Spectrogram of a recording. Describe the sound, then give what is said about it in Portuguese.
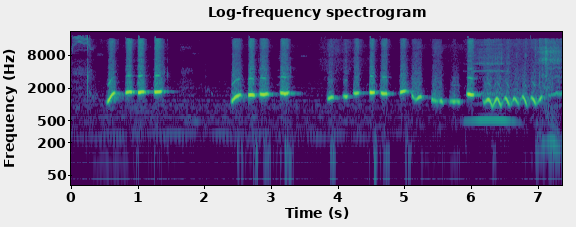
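Someone whistles a lively melody in bouncy phrases of short, clear notes, finishing on a wavering, trilled note, with a faint low hum underneath. “Quem que sabe assobiar?”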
